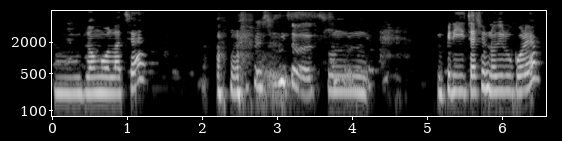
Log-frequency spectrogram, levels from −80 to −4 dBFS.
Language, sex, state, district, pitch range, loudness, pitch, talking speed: Bengali, female, West Bengal, Malda, 220-275 Hz, -26 LUFS, 230 Hz, 75 wpm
